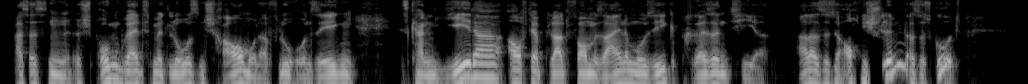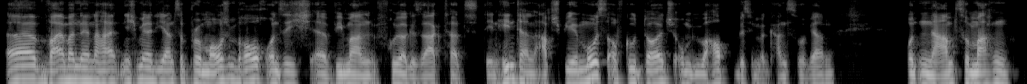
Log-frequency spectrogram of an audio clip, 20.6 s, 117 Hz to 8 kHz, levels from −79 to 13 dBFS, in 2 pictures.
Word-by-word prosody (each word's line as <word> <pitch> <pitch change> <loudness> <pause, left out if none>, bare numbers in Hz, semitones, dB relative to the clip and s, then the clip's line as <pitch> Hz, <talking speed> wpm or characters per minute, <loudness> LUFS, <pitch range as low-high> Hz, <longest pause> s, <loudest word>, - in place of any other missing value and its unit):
das - - -4
ist 110 -2 -5
'n 95 -3 -2
Sprungbrett 115 -3 0
mit 105 -2 -2
losen 95 -1 -1
Schrauben 105 +5 +1
oder 80 -2 -5
Fluch 100 +2 -4
und 85 -2 -6
Segen 95 +2 0 0.4
es - - -9
kann 90 -2 0
jeder 155 - +4
auf 125 -1 +2
der 115 - 0
Plattform 100 -1 +1
seine 105 +7 +1
Musik 100 +2 -1
präsentieren. 95 -8 -3 0.3
Ja, 110 - -2
das 120 -2 +1
ist 115 - -7
ja - - -3
auch 120 +1 -2
nicht 115 -3 -2
schlimm, 195 - +1
das - - -3
ist - - -8
gut, - - -1 0.7
äh, 145 +2 +5
weil 125 +1 +3
man 135 0 +4
denn 130 -2 +3
halt 120 +1 +1
nicht 125 0 -4
mehr 135 -2 +2
die 120 - -3
ganze 120 -1 0
Promotion 120 +5 +2
braucht 140 +3 +3
und 120 -2 +2
sich, 105 -1 -5
äh, 95 -4 -2
wie 100 - +1
man 90 -3 +1
früher 110 -3 -1
gesagt 85 +1 -2
hat, - - -6
den 90 -1 -5
Hintern 130 - +2
abspielen 115 -1 -1
muss, 160 +6 +4
auf 130 +1 -4
gut 120 -3 -2
Deutsch, 125 +3 +2
um 110 -3 -4
überhaupt 115 +5 -2
'n - - -14
bisschen 85 - -8
bekannt 80 +3 -9
zu 90 -3 -11
werden 95 +2 -4 0.7
und - - 0
'n 105 - +3
Namen 95 +4 +3
zu 115 - -3
machen. 105 +1 +2
105 Hz, 200 wpm, -24 LUFS, 95-125 Hz, 0.7 s, äh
